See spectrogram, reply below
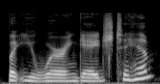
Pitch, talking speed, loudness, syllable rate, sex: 190 Hz, 225 wpm, -17 LUFS, 6.5 syllables/s, female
